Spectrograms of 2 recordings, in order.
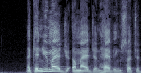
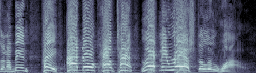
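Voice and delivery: much higher, loud, exasperated shout; God voiced as worn out; 11 semitones higher, 8 dB louder than usual. God answering the praying man, fed up and shouting. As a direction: cry out like a God fed up with prayers. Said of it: "And a voice says".

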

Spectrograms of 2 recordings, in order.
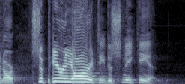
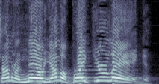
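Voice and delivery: louder, higher hammed-up threat; mock threat; 6 semitones higher, 6 dB louder than usual. Player threatening opponent after a tackle, mock loud. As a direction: get in his face, mock tough.

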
